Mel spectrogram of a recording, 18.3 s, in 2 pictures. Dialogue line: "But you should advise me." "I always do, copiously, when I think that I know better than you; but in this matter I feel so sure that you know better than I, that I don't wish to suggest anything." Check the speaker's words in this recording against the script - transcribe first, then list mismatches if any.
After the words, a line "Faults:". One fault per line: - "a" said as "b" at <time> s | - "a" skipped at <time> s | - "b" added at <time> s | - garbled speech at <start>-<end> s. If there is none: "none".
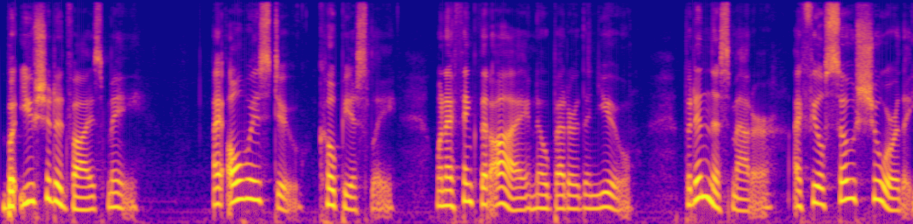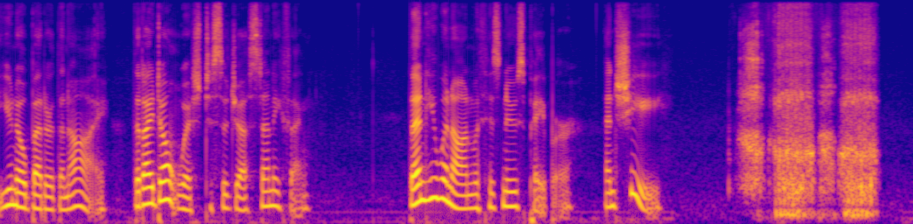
"But you should advise me." "I always do, copiously, when I think that I know better than you; but in this matter I feel so sure that you know better than I, that I don't wish to suggest anything." Then he went on with his newspaper, and she
Faults:
- "Then he went on with his newspaper and she" added at 13.2 s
